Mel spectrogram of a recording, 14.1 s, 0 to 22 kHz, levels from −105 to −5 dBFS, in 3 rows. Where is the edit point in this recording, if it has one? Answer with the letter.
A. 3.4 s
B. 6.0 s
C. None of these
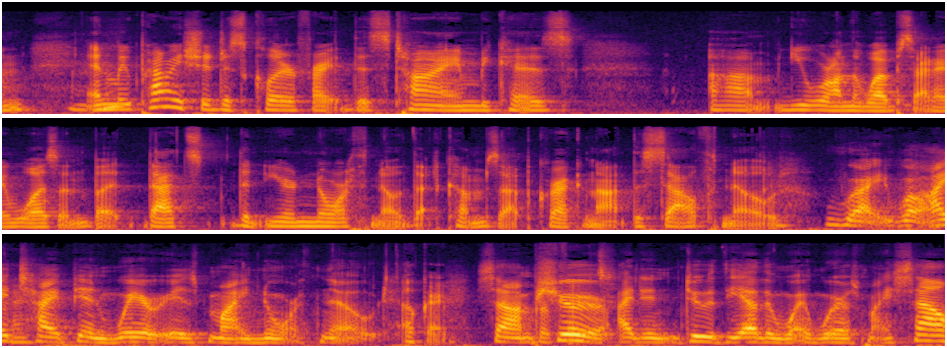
C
